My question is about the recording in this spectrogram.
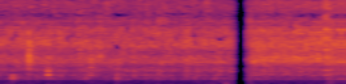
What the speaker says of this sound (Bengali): তেজপাতা জিরে সব হালকা লাল হয়ে গেছে, পেঁয়াজ দিয়ে দিলাম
